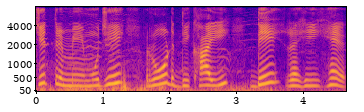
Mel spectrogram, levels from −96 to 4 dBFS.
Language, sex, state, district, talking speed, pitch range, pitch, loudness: Hindi, female, Madhya Pradesh, Katni, 105 wpm, 205-275 Hz, 225 Hz, -17 LUFS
